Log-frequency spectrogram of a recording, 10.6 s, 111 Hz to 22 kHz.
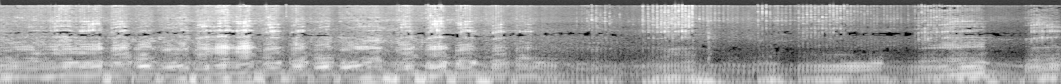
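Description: Small pit bike with a Honda TRX90 single-cylinder four-stroke engine revving hard in quick bursts as the rear wheel spins and slides on gravel. About halfway through the engine note drops and then rises and falls, farther off, as the bike rides away.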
